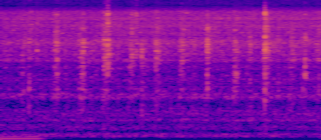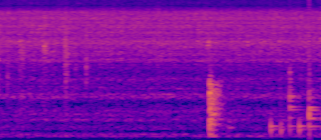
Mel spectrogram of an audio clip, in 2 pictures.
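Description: Chicken, carrots and onion frying in oil in a stainless steel pot: a steady hiss with sharp, irregular crackles, mostly in the first three seconds, and a louder knock about five seconds in.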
